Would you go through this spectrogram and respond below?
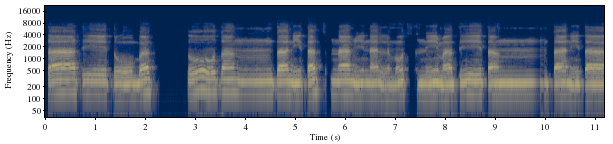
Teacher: Ya, jadi berbeda dengan huruf ba. Huruf ta itu ada nafas yang keluar ya.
